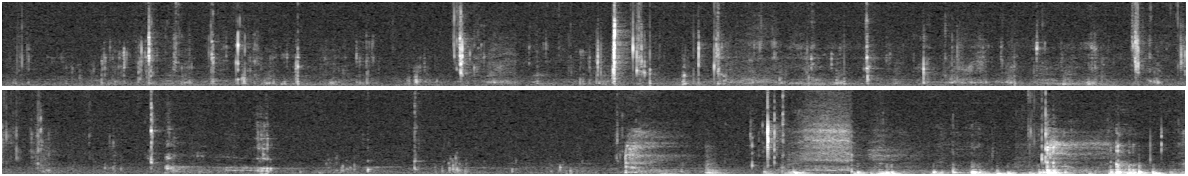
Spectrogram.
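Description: Close-miked wet chewing and lip-smacking of a person eating fufu with peanut soup: irregular soft clicks and squelches. The sounds grow louder and denser near the end, as her fingers work a fresh lump of fufu.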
